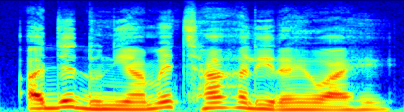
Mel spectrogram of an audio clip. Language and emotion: Sindhi, neutral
